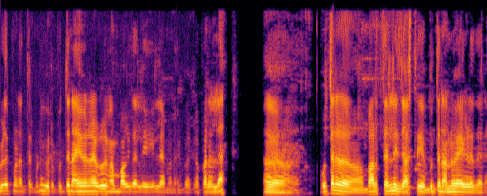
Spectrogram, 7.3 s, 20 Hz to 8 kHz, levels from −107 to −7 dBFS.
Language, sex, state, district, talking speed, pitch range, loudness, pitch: Kannada, male, Karnataka, Bellary, 115 wpm, 100-115 Hz, -17 LUFS, 105 Hz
